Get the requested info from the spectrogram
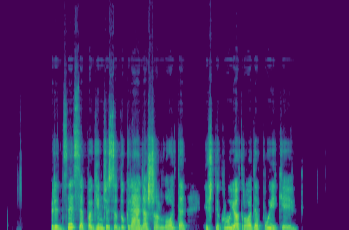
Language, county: Lithuanian, Vilnius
